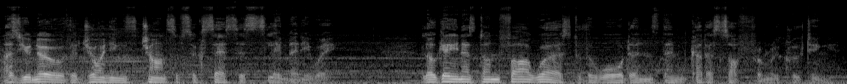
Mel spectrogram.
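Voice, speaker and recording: An actor voicing a seasoned, courteous senior warrior in a fantasy video game, speaking in a formal, measured way. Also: male voice, sits low, lively intonation, background noise. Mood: grave, measured.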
